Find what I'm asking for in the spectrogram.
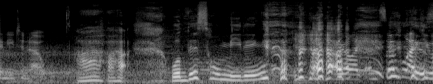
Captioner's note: laughs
